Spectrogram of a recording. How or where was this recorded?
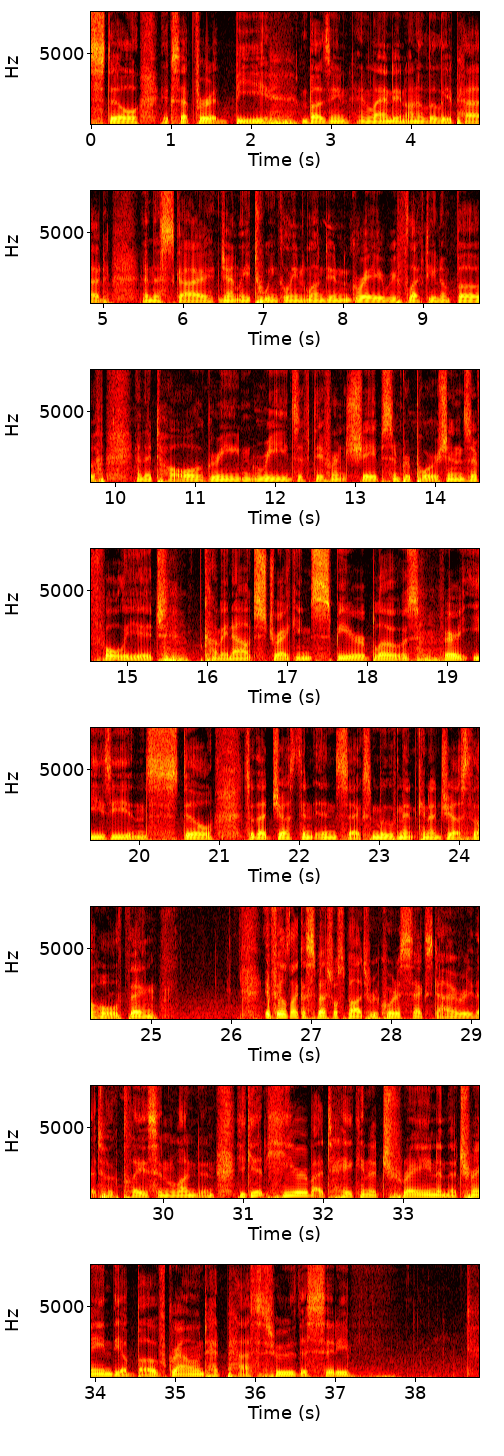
outdoors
